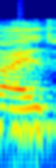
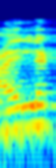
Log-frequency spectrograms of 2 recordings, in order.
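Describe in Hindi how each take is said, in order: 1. शब्द 'lts' आवाज़ पर खत्म होता है। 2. शब्द 'let' आवाज़ पर खत्म होता है। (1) "आइल्स होता है" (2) "आइलेट नहीं होता"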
